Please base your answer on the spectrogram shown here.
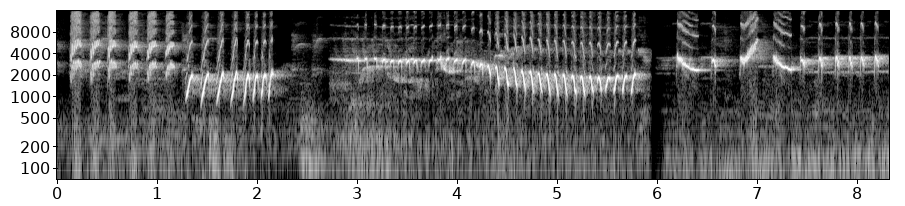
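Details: Medan-type white-rumped shama singing nonstop 'full isian', a song used to stir another shama into singing. It gives rapid notes, then a long buzzy rattle of fast repeated notes that slowly falls, then bright rising whistles.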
